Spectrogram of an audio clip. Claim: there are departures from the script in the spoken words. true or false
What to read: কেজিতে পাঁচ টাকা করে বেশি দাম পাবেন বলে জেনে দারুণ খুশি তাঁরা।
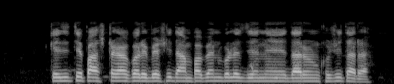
false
